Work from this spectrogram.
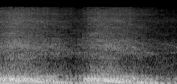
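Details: Bajaj Dominar 400 motorcycle after the fix, rubber padding fitted inside and a support added to the panel: smooth rising and falling revving note with no vibration buzz or panel rattle.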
